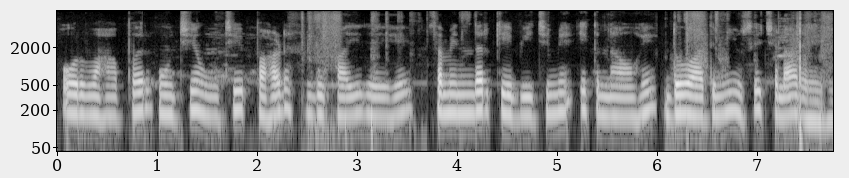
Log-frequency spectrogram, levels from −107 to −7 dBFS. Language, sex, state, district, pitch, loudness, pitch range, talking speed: Hindi, female, Chhattisgarh, Jashpur, 175 Hz, -27 LUFS, 165-190 Hz, 155 wpm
